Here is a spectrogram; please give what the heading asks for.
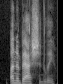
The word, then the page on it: unabashedly: American English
